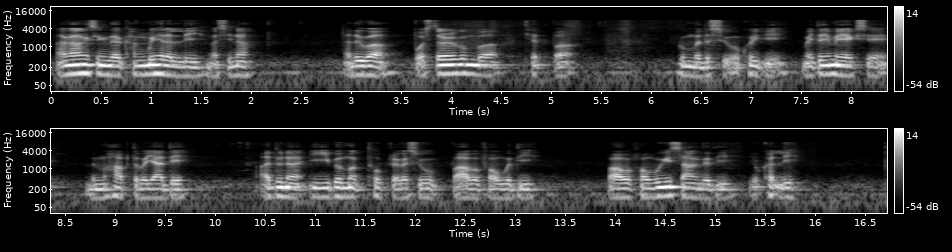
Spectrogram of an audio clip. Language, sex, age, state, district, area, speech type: Manipuri, male, 18-30, Manipur, Imphal West, rural, spontaneous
